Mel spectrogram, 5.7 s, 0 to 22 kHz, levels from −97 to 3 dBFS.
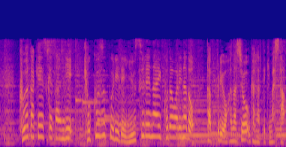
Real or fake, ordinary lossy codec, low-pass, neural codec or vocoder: real; none; 7.2 kHz; none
